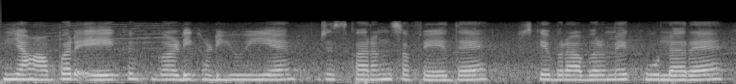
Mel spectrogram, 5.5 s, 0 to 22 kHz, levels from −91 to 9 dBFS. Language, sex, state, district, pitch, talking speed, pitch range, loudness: Hindi, female, Uttar Pradesh, Shamli, 225 Hz, 185 wpm, 220-235 Hz, -15 LUFS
